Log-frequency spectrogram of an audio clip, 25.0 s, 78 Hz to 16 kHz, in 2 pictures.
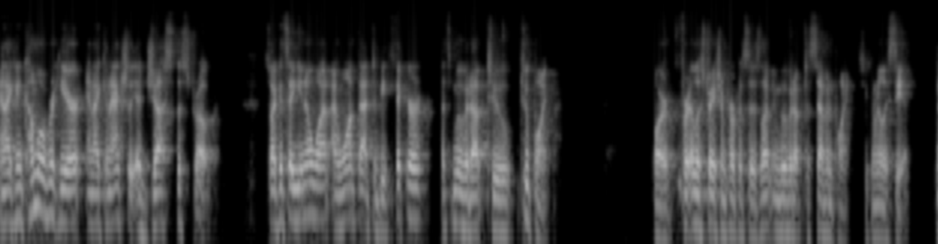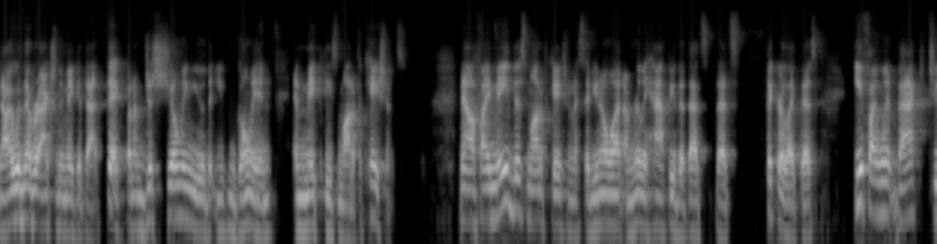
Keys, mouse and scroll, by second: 4.4 click, 7.2 click, 9.7 click, 11.0 click, 16.8 click, 19.6 click, 23.0 click.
